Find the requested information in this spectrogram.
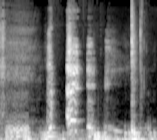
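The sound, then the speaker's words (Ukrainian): A singer coughs and clears their throat several times in quick succession before singing on a live radio broadcast, fairly loud, with short harsh bursts separated by brief pauses. “Треба відкашлятися.”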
